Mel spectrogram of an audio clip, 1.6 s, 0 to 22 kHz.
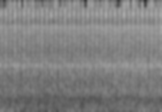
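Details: Hot Hyundai Solaris idling on Liqui Moly Molygen 5W30 after about 2000 km on this oil, with Chinese coil wiring harness fitted: smooth idle, crisp even injector ticking, no deeper knock; normal.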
